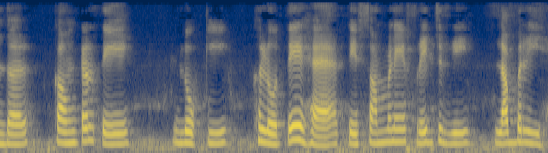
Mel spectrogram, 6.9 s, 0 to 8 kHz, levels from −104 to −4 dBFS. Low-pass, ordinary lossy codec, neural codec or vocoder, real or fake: 7.2 kHz; MP3, 64 kbps; autoencoder, 48 kHz, 32 numbers a frame, DAC-VAE, trained on Japanese speech; fake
